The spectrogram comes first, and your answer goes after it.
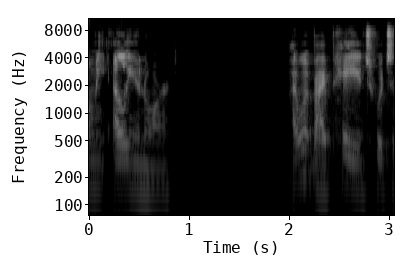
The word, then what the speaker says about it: Eleanor: every single morning on calling me elianor not only did she call me the wrong name but she mispronounced eleanor that was super frustrating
